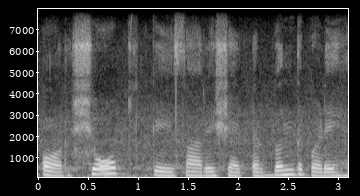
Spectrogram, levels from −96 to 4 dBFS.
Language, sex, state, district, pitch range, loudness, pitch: Hindi, female, Punjab, Fazilka, 165-185 Hz, -17 LUFS, 170 Hz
